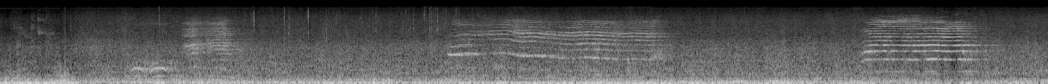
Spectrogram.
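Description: A child's high-pitched calls: a short one about two seconds in, a longer wavering one in the middle, and a steady held one near the end, over a dense low background rumble.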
